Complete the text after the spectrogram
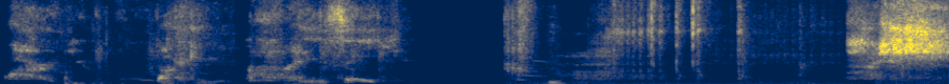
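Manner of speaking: silently mouthed words, barely-there breathy whisper. Narrating a scene, a character looks around and mouths the words silently. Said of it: "looks around and goes and mouths".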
